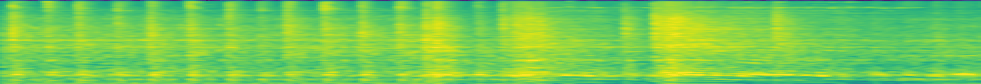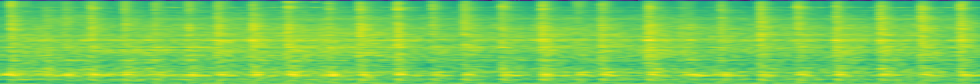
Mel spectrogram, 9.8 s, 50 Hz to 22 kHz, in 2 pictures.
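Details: 1978 Yamaha DT175MX two-stroke, very first start after complete restoration with new crank bearings and seals, new piston and rings and new small-end bearing: crisp burble at idle, one clean rev rising and falling smoothly, even firing; normal idle and revving.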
